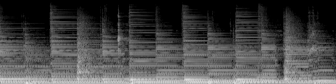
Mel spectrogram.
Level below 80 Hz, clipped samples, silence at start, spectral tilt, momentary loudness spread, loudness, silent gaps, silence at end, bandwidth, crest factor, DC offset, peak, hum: -22 dBFS; under 0.1%; 0 s; -7.5 dB/octave; 3 LU; -16 LUFS; none; 0 s; 13 kHz; 14 dB; under 0.1%; 0 dBFS; none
